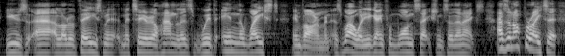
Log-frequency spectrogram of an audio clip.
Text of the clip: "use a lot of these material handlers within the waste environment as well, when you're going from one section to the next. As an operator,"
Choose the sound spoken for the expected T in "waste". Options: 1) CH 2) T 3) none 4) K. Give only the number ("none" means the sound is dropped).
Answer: 2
